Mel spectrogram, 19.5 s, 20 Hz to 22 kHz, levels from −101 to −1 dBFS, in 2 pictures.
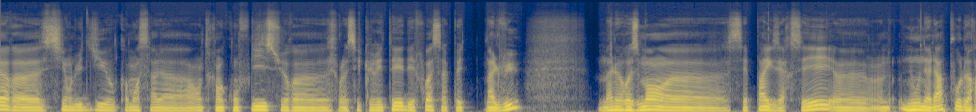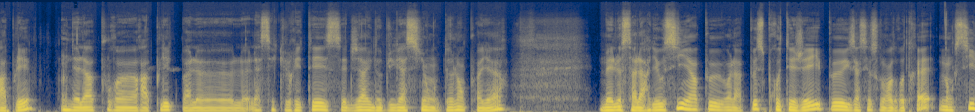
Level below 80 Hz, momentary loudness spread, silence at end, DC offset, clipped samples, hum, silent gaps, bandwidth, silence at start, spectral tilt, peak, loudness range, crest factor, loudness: -34 dBFS; 7 LU; 0 s; under 0.1%; under 0.1%; none; none; 13.5 kHz; 0 s; -7 dB/octave; -2 dBFS; 3 LU; 14 dB; -15 LUFS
